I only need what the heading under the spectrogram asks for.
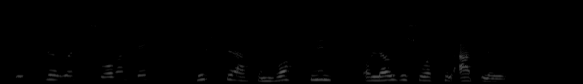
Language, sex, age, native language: Icelandic, female, 60-69, Icelandic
